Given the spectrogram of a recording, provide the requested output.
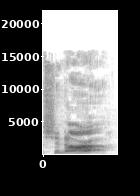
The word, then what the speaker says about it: Shannara: The Shannara, that's how you say it.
